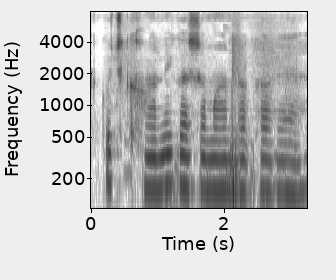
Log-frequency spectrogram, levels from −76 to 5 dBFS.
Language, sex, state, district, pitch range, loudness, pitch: Hindi, female, Bihar, Kaimur, 150-160 Hz, -19 LUFS, 155 Hz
